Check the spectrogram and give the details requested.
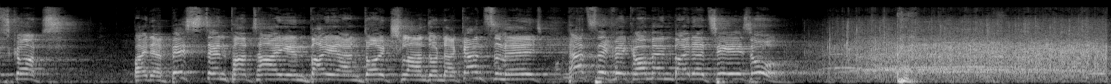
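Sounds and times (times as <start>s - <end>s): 
speech: 0.2s - 8.4s
frenetic applause: 8.0s - 11.1s.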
